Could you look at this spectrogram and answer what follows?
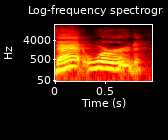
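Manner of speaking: big crack in the voice on word. Reacting to the word she used, with a big voice crack. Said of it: "I had a big voice crack there".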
